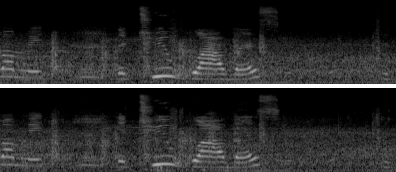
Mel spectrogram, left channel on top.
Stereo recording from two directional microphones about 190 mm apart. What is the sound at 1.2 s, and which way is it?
A child's voice, 15° right (ahead or behind).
